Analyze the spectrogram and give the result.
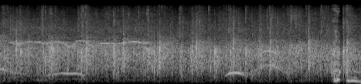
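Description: Steady, dense applause from a sizable audience fills the whole stretch, with scattered whoops and cheers rising above the clapping.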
